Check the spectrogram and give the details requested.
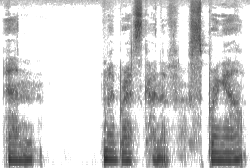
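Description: A woman with a breathy, often whispered voice, softly and haltingly narrating an intimate first-person erotic roleplay straight to the listener. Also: fairly low pitch, monotone. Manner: soft, halting, confiding delivery. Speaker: audio erotica performer.

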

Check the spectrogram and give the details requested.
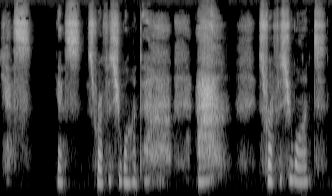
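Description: A woman's voice: high-pitched, level tone, a bit bright. A woman playing a submissive, teasing warrior lover in an intimate adult audio roleplay, whispery and pleading. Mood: urgent, pleading. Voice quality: breathy, whispery. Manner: slow, pleading, coaxing.

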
